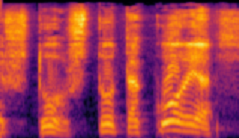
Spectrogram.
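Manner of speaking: high, frantic, alarmed and hysterical outburst. Reading a novel, the narrator voices a woman rushing after the counselor, a frantic scream. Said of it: "истошно закричала Варя".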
